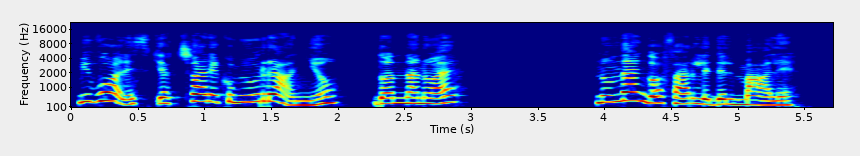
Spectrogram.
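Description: Pushy old village crone in a storybook, read by a woman, wheedling, voice pitched up. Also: lively intonation, a little slow, no room sound, clean studio sound. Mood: pleading.

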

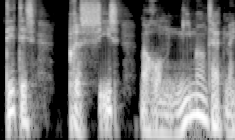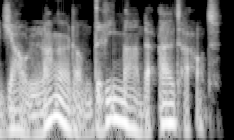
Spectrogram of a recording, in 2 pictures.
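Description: A man's voice: extremely low pitch, sing-song, slow, vocal fry, breathy edge, dry recording, studio quality, full character voice. A man voicing a young boyfriend who has been dumped, muttering his lines in a subdued way within a bedtime audiobook. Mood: hurt.

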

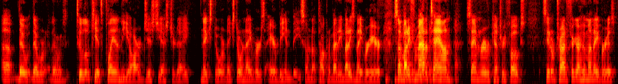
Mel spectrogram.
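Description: A man's voice: medium pitch, a bit bright. Older man, earnest conversational preacher. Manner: earnest, storytelling, slows down for emphasis.

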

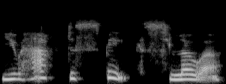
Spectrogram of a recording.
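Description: A woman's voice: on the high side, takes it slowly, creaky, darkish tone, breathy edge, no echo. A woman host with an Australian accent, chatting casually and laughing often as she talks through her experiences. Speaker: podcast host and author. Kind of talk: casual interview chat.

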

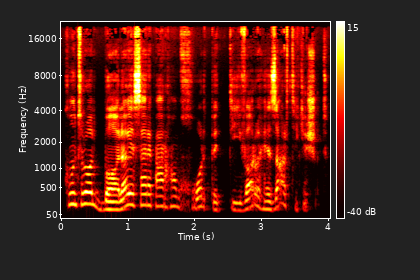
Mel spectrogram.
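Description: A man reading his own written story aloud in a measured, even storytelling manner. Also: fairly high pitch, slightly rough. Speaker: writer and narrator. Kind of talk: scripted story narration.

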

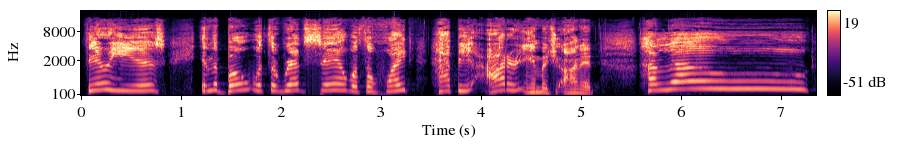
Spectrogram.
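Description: A man voicing an eager young boy who calls out in a high voice. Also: lively intonation, takes it slowly, no room sound, clean studio sound, full character voice. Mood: excited. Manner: eager, shouting. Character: excited young boy calling out.

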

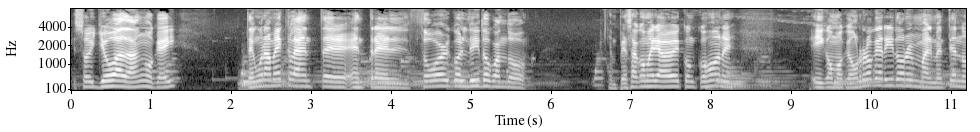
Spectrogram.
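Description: A young Puerto Rican man hosting a casual solo podcast, rambling crude jokes with sudden loud bursts. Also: high-pitched. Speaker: podcast host.

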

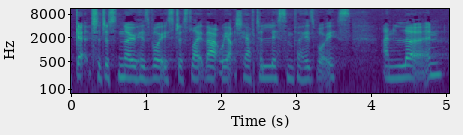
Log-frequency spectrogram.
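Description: Bright-voiced woman giving a reflection. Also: mid-range voice, flat delivery, normal speed. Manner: conversational, thoughtful, many fillers. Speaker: church staff member giving a Bible reflection. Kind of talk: informal sermon reflection. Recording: long hall reverb.

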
